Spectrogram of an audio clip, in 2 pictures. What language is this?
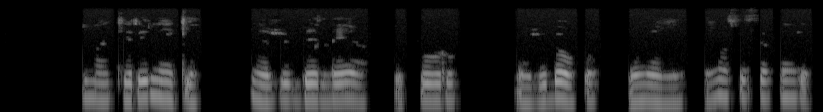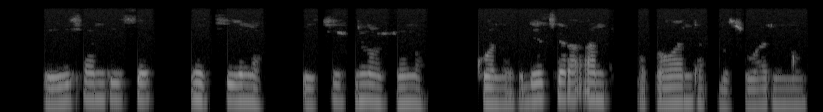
Ndau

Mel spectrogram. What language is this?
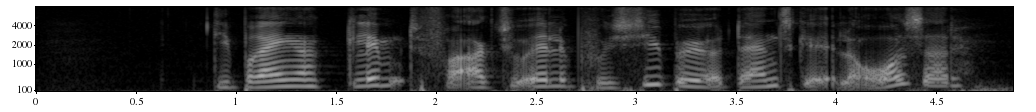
Danish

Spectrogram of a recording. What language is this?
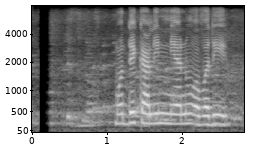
Nepali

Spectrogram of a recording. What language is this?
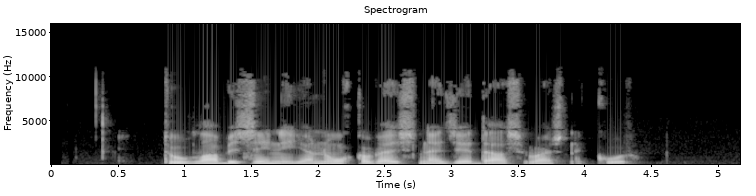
Latvian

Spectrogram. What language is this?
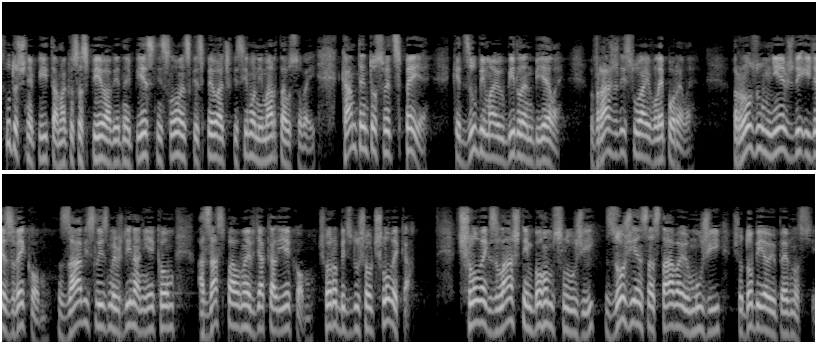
Slovak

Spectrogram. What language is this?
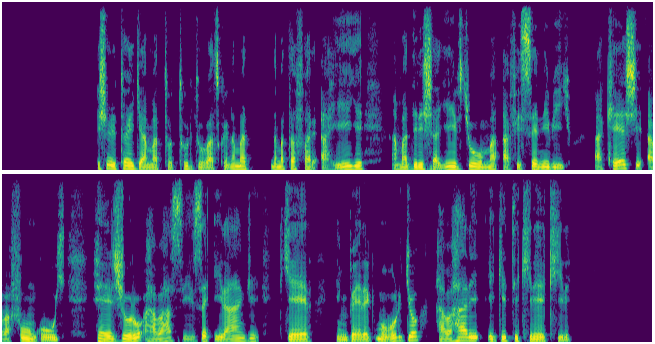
Rundi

